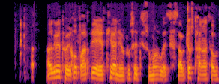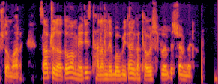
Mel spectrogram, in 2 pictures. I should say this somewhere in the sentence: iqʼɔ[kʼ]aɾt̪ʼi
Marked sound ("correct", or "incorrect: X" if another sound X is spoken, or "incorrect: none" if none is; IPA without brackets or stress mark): incorrect: pʼ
